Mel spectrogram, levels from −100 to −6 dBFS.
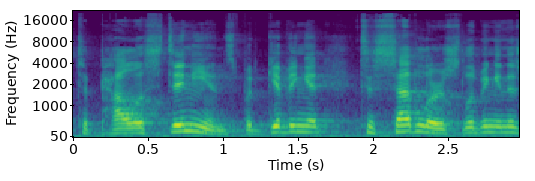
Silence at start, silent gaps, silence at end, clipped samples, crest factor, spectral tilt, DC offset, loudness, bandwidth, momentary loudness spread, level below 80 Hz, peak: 0.05 s; none; 0 s; under 0.1%; 18 dB; -5 dB/octave; under 0.1%; -26 LUFS; 19.5 kHz; 10 LU; -54 dBFS; -8 dBFS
